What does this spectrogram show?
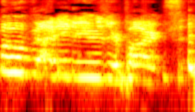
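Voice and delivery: mock yell barked through laughter.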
